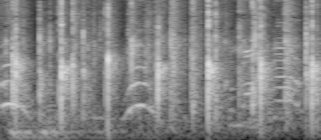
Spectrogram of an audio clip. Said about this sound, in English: So now we're going to give a warm round of applause for our girls' basketball that's in here in the studio with us.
